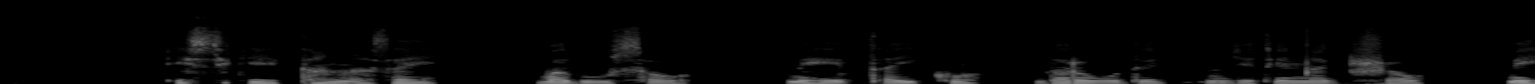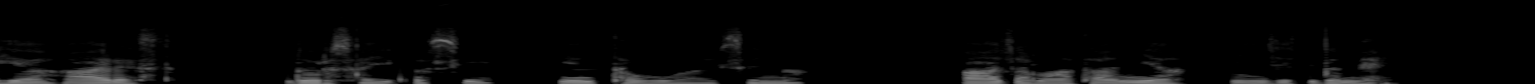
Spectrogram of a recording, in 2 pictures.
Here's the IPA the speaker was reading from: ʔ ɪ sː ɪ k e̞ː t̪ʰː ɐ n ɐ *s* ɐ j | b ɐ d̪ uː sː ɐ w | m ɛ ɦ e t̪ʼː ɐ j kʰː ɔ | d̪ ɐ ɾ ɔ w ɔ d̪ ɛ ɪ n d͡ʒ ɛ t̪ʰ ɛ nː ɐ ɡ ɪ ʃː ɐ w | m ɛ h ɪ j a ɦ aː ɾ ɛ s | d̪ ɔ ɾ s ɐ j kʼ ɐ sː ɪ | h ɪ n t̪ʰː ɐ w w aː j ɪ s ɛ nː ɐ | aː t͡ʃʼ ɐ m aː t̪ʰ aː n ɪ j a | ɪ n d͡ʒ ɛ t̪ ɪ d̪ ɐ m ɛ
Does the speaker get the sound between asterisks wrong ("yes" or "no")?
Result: no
